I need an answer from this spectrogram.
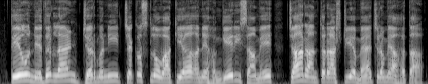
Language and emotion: Gujarati, neutral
